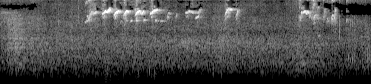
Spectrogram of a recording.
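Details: Orange-breasted sunbird (Anthobaphes violacea), call.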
